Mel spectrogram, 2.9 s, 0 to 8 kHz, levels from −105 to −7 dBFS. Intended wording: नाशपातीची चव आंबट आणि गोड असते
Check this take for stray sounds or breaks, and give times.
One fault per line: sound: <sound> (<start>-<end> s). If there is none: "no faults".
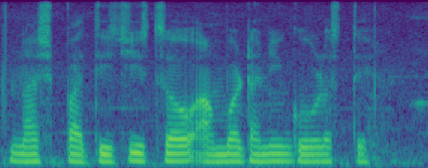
no faults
